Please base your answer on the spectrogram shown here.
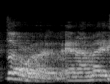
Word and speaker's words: Thoreau: come to understand that his family actually pronounce his name Thoreau instead of the road Thoreau like my mom used to say clean you better do a thorough job thorough thorough job when you clean those windows get into edges do a thorough job thoroughly so pronunciation was with the emphasis on the first part however I have been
